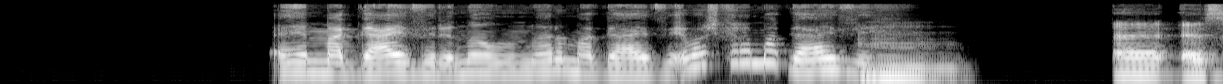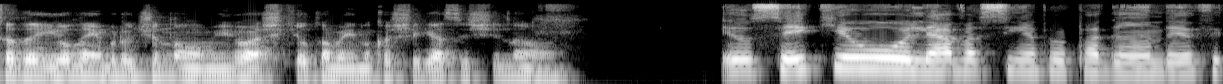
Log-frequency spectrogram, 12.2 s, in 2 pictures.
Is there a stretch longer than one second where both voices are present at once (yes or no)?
no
